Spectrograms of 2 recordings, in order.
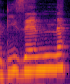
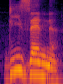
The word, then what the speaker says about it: diesen: Por isso, gente, que é muito importante vocês pronunciarem bem pronunciado o N de nariz. Então, é diesen, né, com a língua lá no céu da boca. E aqui o M, ele você fecha a boca. Né? Diesem, diesen. É diferente a pronúncia, tá?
